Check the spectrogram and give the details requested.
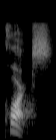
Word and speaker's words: quark: inside protons and neutrons there are something called quarks so junior high or high school students learn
